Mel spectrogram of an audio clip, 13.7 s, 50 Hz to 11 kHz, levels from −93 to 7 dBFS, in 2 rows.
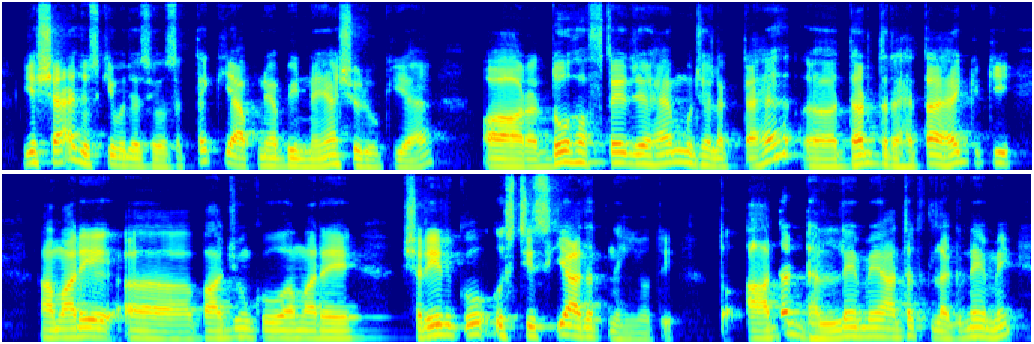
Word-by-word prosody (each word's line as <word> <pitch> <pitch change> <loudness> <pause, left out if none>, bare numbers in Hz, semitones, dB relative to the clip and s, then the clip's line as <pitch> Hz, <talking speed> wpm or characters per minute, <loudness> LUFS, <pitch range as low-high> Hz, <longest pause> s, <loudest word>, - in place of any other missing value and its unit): ये 155 - +2
शायद 160 +1 +4
उसकी 135 -1 -3
वज़ह 115 -2 -3
से 110 -1 -8
हो 100 - -3
सकता 105 - -9
है - - -6
कि - - -1
आपने 115 0 +1
अभी 115 0 -2
नया 105 +5 -1
शुरू 100 -3 -4
किया 100 -2 -4
है - - -7 0.4
और 105 -1 +5
2 150 +8 +5
हफ़्ते 155 0 +2
जो 140 - +3
है 140 +3 0
मुझे 150 -6 -3
लगता 110 0 -2
है 195 - +1
अ, - - -2 0.4
दर्द 135 -1 +3
रहता 110 +6 +3
है - - +4
क्योंकि 155 0 -6 0.4
हमारे 120 +2 +4
अ, - - -8 0.6
बाजू 110 +3 -1
को, 115 0 -3
हमारे 110 -1 0 0.4
शरीर 145 +6 +5
को 155 +3 0 0.2
उस 135 - -3
चीज़ 135 -1 0
की - - +1
आदत 130 -1 -2
नहीं 95 -2 -12
होती, 95 - -16 0.3
तो - - -11
आदत 180 -1 +2
ढलने 105 +5 -1
में, 130 0 -2
आदत 130 +2 -2
लगने 110 +5 -2
में 130 +6 -4
120 Hz, 210 wpm, -26 LUFS, 110-140 Hz, 0.6 s, और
